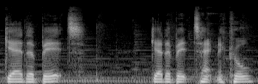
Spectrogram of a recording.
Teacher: Sometimes the T ends up sounding like a D sound. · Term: connected speech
